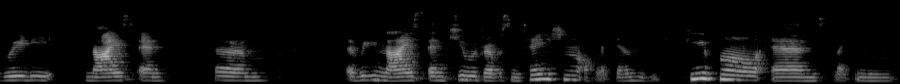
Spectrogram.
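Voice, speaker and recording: Young German woman vlogger, slightly low voice, rambling friendly chatter with fillers. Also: pushed and bright. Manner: reads prepared answers from her phone. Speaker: YouTuber. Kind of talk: casual get-to-know-me vlog.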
